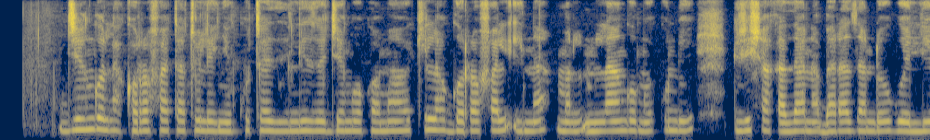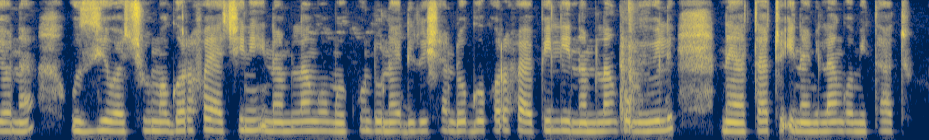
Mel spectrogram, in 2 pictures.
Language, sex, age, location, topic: Swahili, female, 18-24, Kisumu, education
